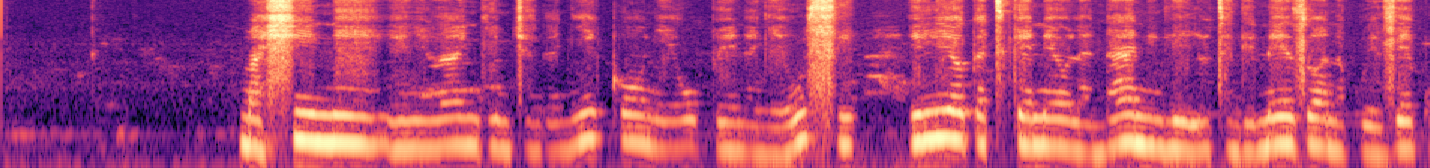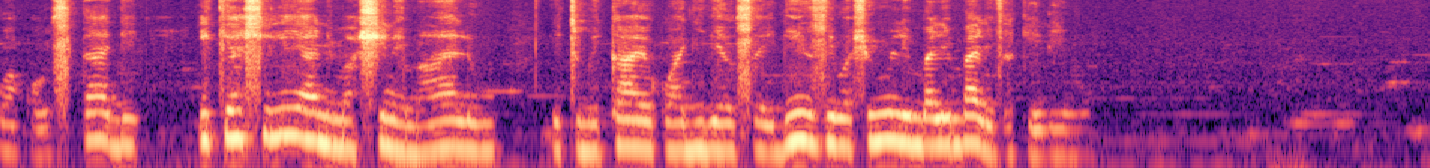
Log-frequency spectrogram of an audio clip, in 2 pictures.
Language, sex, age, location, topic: Swahili, female, 25-35, Dar es Salaam, agriculture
